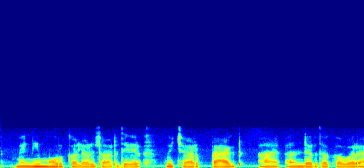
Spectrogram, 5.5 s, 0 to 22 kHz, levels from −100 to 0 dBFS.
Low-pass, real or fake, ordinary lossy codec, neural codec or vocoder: 5.4 kHz; real; none; none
